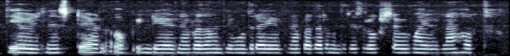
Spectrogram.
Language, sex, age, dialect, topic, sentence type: Marathi, female, 36-40, Southern Konkan, banking, statement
